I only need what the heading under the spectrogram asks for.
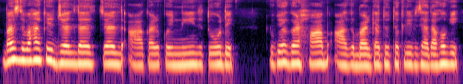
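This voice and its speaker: A woman's voice: mid-range voice, steady tone, dark tone, natural voice. A woman reading the part of a heartbroken, tearful young woman, bittersweet and wistful, in a storybook reading.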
